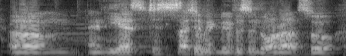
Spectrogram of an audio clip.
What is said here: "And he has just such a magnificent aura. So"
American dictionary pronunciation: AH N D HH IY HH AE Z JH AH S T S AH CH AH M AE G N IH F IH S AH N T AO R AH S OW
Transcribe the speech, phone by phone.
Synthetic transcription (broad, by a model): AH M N HH IY HH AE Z JH AH S T S AH CH AH M AE G N IH F IH S AH N T AO R AH S OW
